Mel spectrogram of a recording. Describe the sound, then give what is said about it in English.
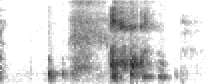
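A person coughs, a rough, husky burst that starts around half a second in, rises to a harsher peak and trails off into a brief throat-clearing rasp. No words are spoken. “I've got this cough.”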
